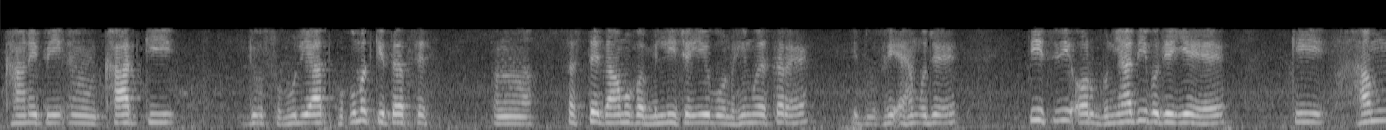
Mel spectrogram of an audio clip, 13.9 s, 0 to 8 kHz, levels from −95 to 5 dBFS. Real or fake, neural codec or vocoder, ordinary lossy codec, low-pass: fake; codec, 24 kHz, 0.9 kbps, WavTokenizer, medium speech release version 1; AAC, 16 kbps; 7.2 kHz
